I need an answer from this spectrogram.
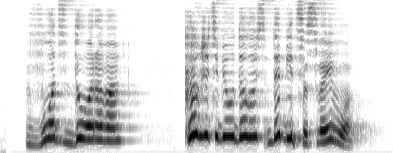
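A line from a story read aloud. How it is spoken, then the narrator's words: Excited exclamation. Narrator (Russian): Вера, услышав сообщение Нади, воскликнула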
